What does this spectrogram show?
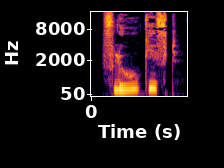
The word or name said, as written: fluegift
